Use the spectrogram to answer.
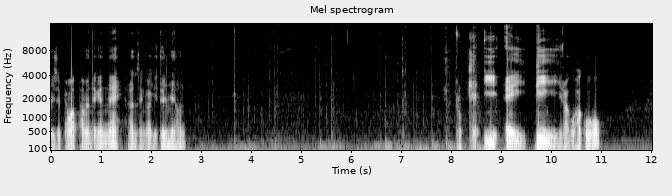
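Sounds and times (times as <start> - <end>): faint keyboard keystrokes: 2.8 - 8.2.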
